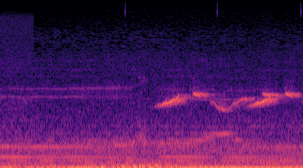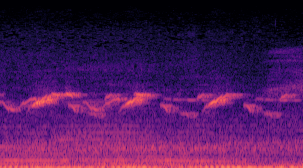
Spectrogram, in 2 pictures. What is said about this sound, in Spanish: Los silbidos volvieron.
